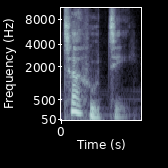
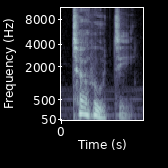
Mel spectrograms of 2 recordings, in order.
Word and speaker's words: Tehuti: pronounced as jahuti jehuti some people spell it t-e-h-u-t-i and pronounce it tahuti tahuti and this energy being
